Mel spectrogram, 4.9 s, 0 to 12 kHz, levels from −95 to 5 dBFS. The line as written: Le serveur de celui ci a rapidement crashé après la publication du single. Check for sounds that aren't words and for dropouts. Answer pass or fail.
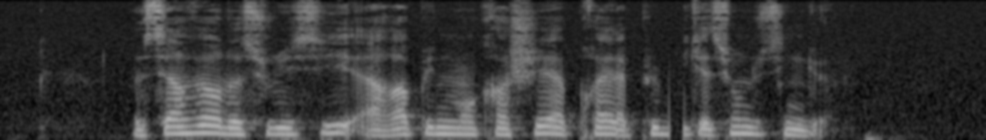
fail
